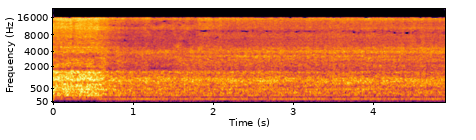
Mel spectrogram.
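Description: Combine harvester running steadily with a constant low hum while it unloads shelled maize into a trolley. A louder rush of noise comes in about the first half second.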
